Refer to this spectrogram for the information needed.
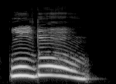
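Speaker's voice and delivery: gleeful, delighted, joyful cry, high-pitched and loud. Narrator reads the baby owl answering its mother, joyful. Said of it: "dedi yavru baykuş sevinçle".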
